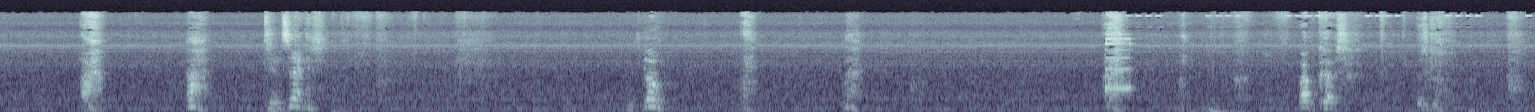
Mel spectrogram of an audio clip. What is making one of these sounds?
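A man breathes out hard in short, voiced bursts close by.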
